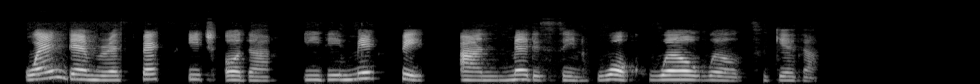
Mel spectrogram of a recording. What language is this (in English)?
Nigerian Pidgin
